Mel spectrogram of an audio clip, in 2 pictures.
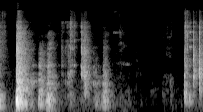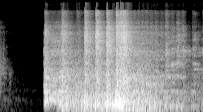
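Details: John Deere riding mower starting after blade replacement: a few clicks, then the engine catches and settles into a steady, even run, swelling briefly as the blades engage, sounding healthy.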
